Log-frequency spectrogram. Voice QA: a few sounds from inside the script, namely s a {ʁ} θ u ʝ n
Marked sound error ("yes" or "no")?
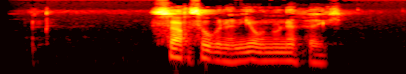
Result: no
